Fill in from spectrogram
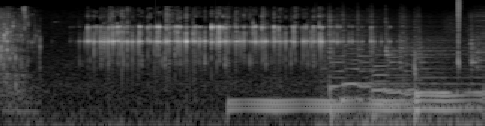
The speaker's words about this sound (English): Glass, ice, pour.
